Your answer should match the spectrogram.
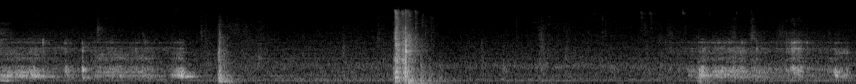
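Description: A single sharp thump about four seconds in, over a faint steady hum, with brief murmuring voices at the start and near the end.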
